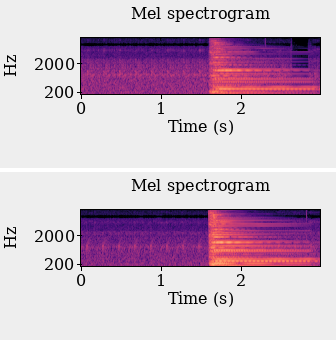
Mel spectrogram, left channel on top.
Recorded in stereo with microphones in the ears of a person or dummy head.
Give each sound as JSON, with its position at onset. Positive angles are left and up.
{"t": 1.6, "sound": "a guitar", "side_deg": -55, "distance_m": 0.6}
